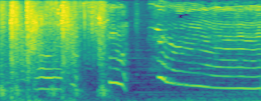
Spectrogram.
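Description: Wolves in a video game mountain level give short whining yelps, then a longer drawn-out howl that slides down in pitch.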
